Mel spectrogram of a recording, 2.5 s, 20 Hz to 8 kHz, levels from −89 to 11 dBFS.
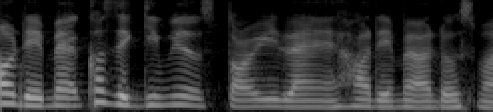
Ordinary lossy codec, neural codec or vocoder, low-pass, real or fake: none; none; none; real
